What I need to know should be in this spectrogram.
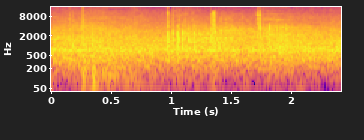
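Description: A hockey stick slaps a puck.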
